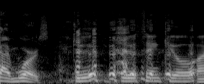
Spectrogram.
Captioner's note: laughter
